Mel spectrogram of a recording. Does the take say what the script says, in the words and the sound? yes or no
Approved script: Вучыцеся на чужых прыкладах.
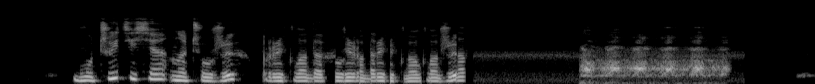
no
